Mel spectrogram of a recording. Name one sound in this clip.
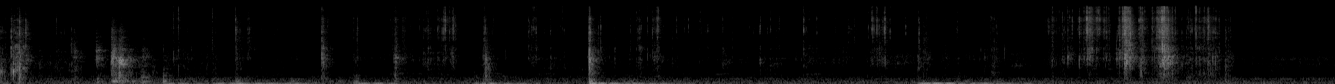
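Plastic card wrappers crinkle and rustle under handling.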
